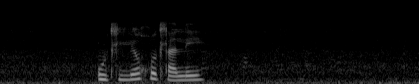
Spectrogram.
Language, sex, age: Tswana, female, 20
